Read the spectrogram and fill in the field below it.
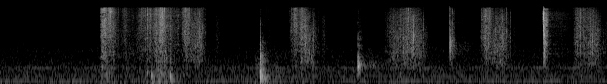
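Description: Small objects are set down with light clicks and knocks.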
